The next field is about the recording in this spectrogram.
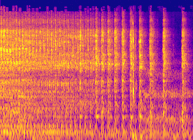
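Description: A prize wheel spins in an unofficial wheel spin, its rapid clicking slowing into distinct, evenly spaced ticks that spread further apart as it winds down. Bright, crisp clicks with no voices.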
